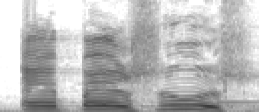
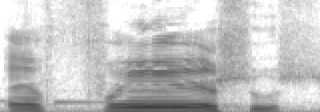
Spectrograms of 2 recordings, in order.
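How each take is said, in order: First: The middle consonant is a p sound. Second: The middle consonant is an f sound. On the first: This is the Sundanese pronunciation. "orang Sunda bilang Epesus" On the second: This is the standard Indonesian pronunciation. "Kalau Indonesia bilang Efesus"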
